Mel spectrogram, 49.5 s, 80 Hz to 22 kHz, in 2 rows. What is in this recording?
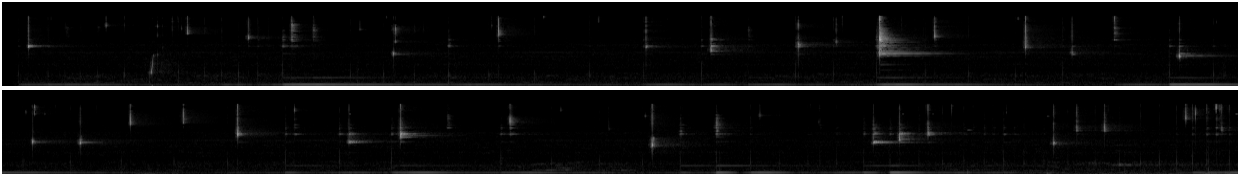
Water drops into a metallic bowl
Sample of a flurry of water drops falling into a large, metallic bowl. Recording made using a pair of AKG C451Bs and an Apogee Mini-ME.
Bubbles, Metal, Water, Rain, Drops, Bowl, Splash, Wet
